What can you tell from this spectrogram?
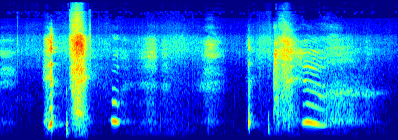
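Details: Two forceful sneezes a few seconds apart, each with a sharp indrawn breath before the burst, during a fall sneezing fit.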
